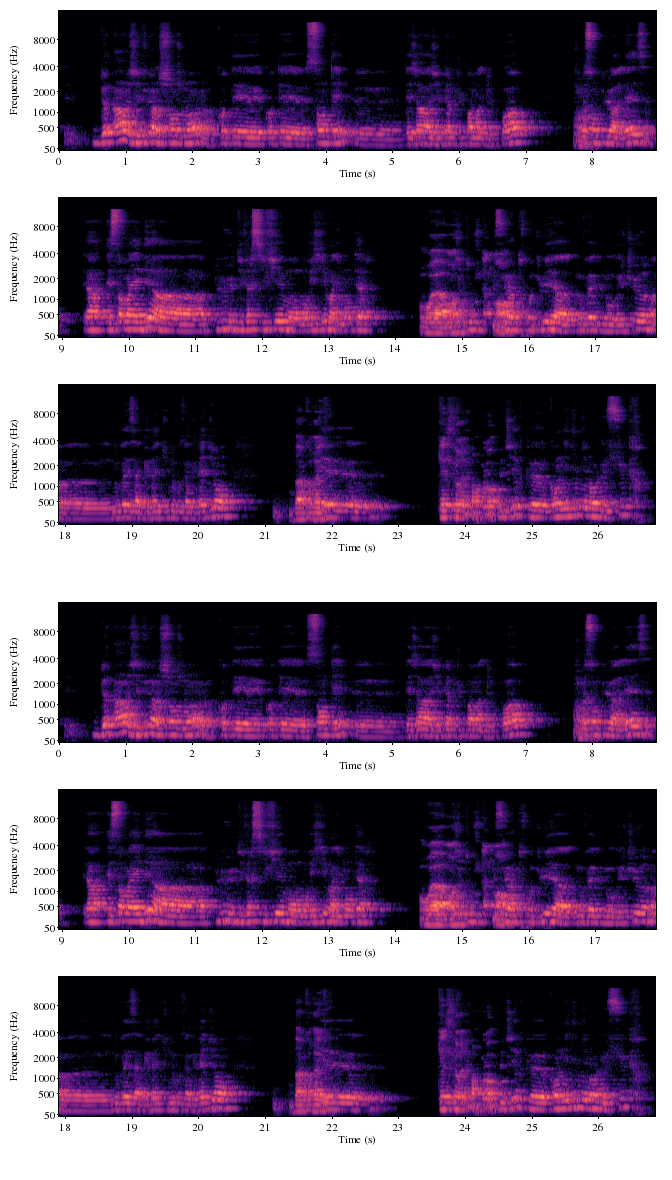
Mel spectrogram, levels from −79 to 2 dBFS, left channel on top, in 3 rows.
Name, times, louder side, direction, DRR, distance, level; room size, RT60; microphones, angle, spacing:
voice 1, 0.1-7.0 7.7-8.9 9.3-13.7 15.1-20.6 21.8-22.8 23.8-26.6, left 1 dB, 65° left, -7 dB, 1.0 m, -30 dB
voice 2, 14.4-15.0 15.3-15.7 21.4-21.9 23.6-24.4, equal, 20° right, -3 dB, 0.5 m, -28 dB
3.0 x 2.1 x 2.4 m, 0.80 s
head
